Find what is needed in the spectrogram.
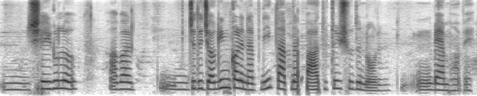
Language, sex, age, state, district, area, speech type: Bengali, female, 18-30, West Bengal, Dakshin Dinajpur, urban, spontaneous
